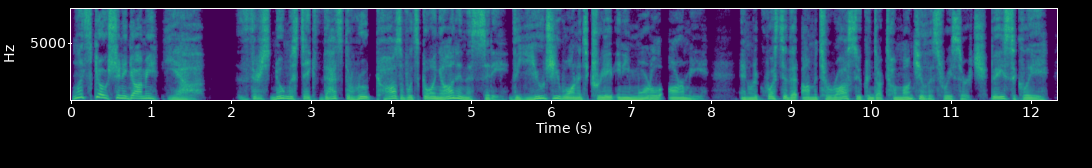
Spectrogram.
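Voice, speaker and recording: Young male trainee detective for an anime video game: sincere, easily flustered, highly expressive intonation, soft husky breathiness, close dry sound. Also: normal speed, no room sound. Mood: earnest, determined. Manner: earnest, hesitant, prone to startled yelps.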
